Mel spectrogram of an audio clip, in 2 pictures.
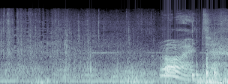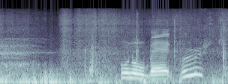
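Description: Plastic trash bags rustle as they are moved.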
